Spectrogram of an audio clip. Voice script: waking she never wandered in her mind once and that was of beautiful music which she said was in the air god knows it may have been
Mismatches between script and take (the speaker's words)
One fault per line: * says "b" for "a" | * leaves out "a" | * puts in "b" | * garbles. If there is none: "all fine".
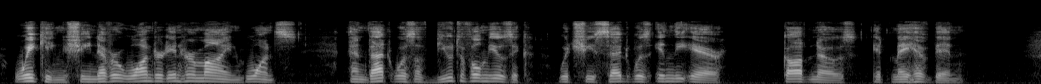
all fine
